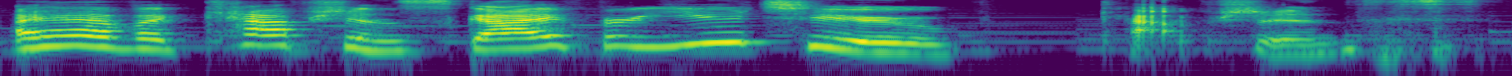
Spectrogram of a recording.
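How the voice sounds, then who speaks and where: A woman's voice: high-pitched, very animated, takes it slowly, sharp tone. A young woman hosting a casual coworking stream, reading viewer comments aloud, chatty with frequent laughs and ums. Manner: chatty, laughs often, many ums and restarts. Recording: faint background music. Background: faint music.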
